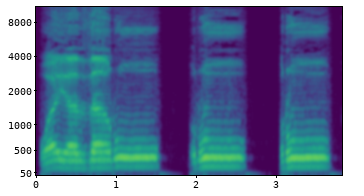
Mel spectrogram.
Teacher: Huruf ra yang baris depan mesti kena tebal. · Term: huruf ra baris depan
